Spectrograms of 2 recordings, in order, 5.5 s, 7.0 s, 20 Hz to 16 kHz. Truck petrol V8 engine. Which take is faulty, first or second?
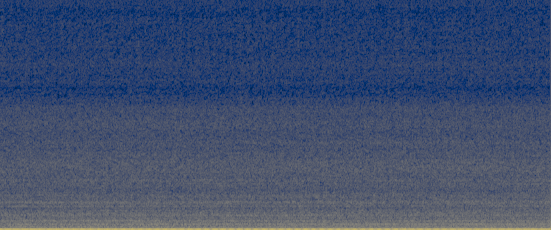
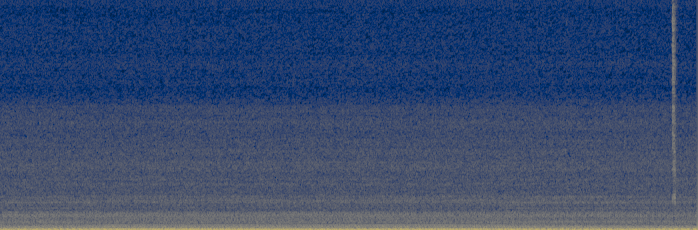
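second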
